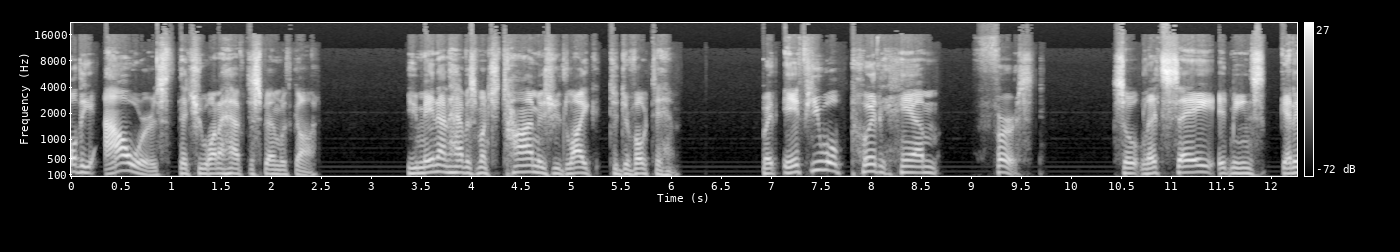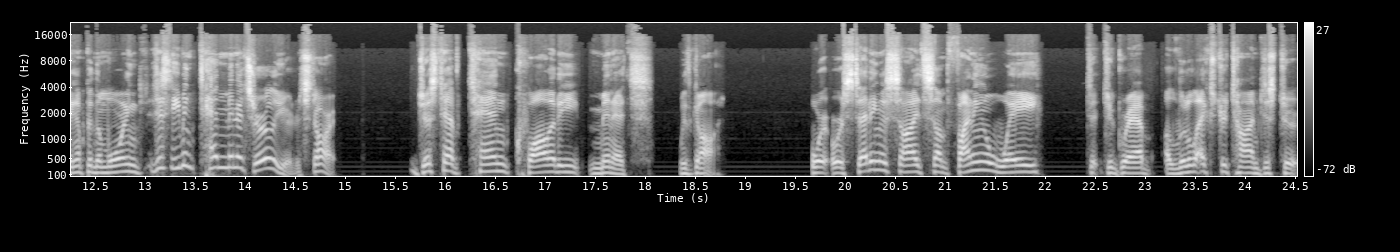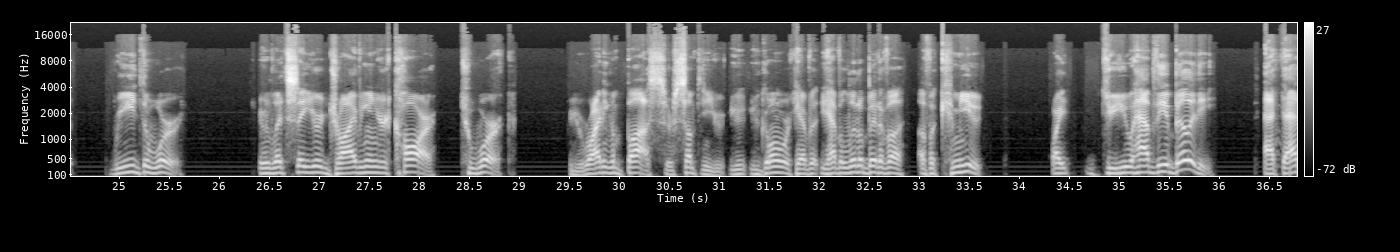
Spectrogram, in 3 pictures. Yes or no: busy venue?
no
